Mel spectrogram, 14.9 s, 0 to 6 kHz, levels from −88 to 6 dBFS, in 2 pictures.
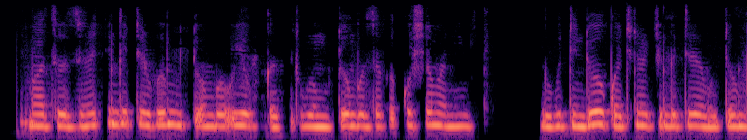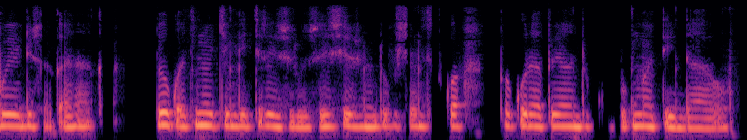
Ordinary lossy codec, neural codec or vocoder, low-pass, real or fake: AAC, 24 kbps; none; 5.4 kHz; real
